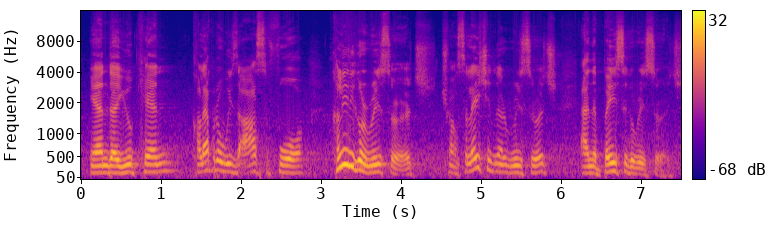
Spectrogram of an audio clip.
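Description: In a Mandarin accent, a man speaks at a fairly slow pace with a fairly high pitch, a dark, mellow tone and ordinary pitch variation. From China. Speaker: heart surgeon; panellist. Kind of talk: panel talk. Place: hall.

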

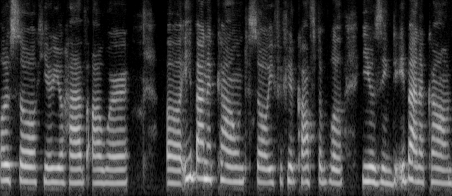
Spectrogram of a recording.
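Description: Against a quiet background, a woman with a plain, everyday voice speaks at a fairly slow pace and a fairly high pitch. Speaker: live stream moderator. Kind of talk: live stream moderation. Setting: live stream. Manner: warm, laughs easily. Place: home room. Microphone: headset.

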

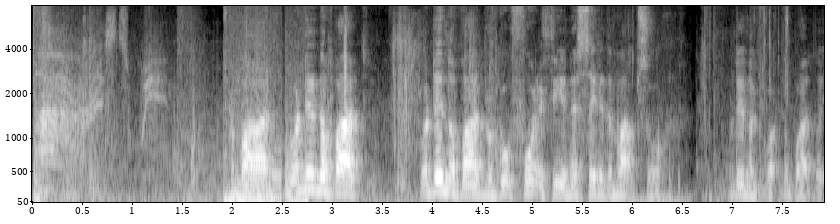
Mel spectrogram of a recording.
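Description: A man's fairly high voice with a Scottish accent, lively intonation, a fairly slow pace and big swings in loudness over faint background music. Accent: sounds very Scottish. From England. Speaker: gamer streamer; game streamer. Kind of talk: casual gaming chat. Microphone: headset.

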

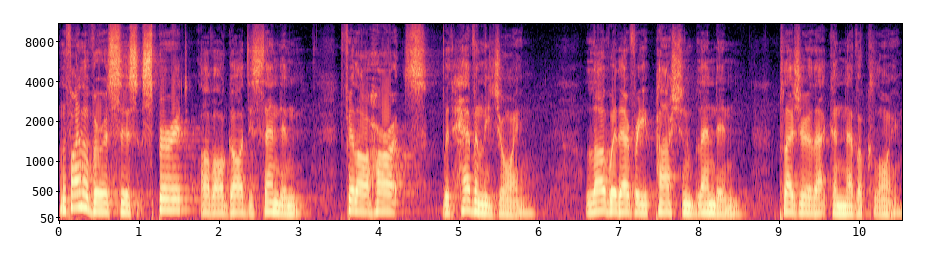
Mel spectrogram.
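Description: At a fairly slow pace, a man speaks in a medium pitch. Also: ordinary pitch variation, slightly mellow tone.

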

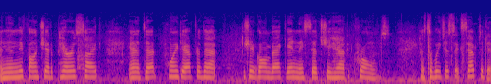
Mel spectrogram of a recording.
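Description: The speech moves at a fairly quick pace. Light background noise is audible. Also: woman. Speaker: interview guest. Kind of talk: interview answer. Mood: sad, subdued, grieving. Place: studio. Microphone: lapel.

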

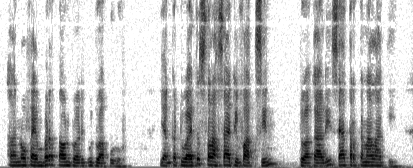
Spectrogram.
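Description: A man speaks at a moderate pace. His voice sits high in pitch. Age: 70s. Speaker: scout training director and lecturer; lecturer. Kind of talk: lecture. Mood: warm, smiling. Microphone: video call.

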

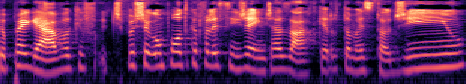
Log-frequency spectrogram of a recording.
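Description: A woman's fairly high-pitched voice at a very fast pace, with ordinary pitch variation. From Brazil. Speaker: marketing professional and yoga teacher; yoga teacher. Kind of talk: casual chat. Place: home room.

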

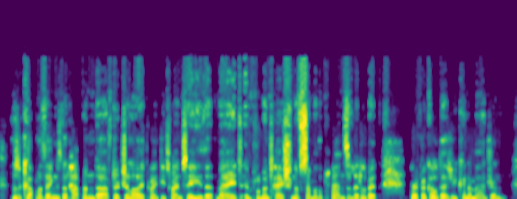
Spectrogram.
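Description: Very fast, a man speaks at a medium pitch in a dark, mellow tone. The sound is dry with no echo, and the background is quiet. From New Zealand. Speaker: industry association chief executive; panelist. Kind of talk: panel discussion. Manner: halting. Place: hall.

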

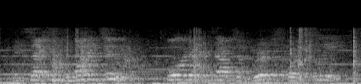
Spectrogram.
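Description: The voice sits in strong room echo with music playing in the background. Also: man. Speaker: workshop host narrator. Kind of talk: theatrical scripted narration. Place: workshop. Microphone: pa.

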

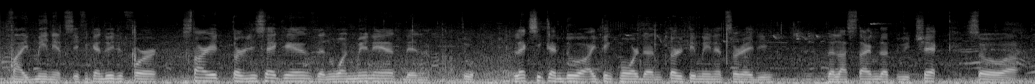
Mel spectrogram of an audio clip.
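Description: Clear music plays in the background while a man talks at a moderate pace. The sound is dry, with no echo. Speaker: cycling coach. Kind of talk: commentary. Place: street. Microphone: phone near.

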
